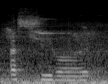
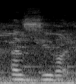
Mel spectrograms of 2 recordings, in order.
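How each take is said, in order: First: The word begins with a plain s sound. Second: The word begins with a z-like sound. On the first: This follows one reciter's reading. "menukarkan huruf sad tu kepada sin" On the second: This follows another reciter's reading. "akan berbunyi seperti zai"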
